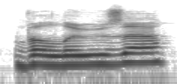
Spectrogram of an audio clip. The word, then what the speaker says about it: Veluza: VEL UZA. Veluza. Oh, I thought you said B as in boy. No, it's V as in vacuum.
